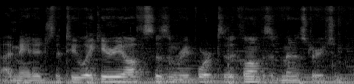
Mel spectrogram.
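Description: A man in his forties from Northwest Ohio, a fisheries administrator answering interview questions in a measured way with frequent pauses and restarts. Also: on the low side, fairly even intonation, creaky, warm tone, faint music behind.

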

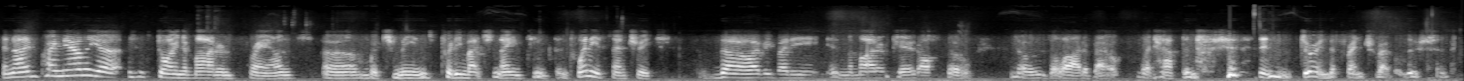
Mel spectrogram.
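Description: A woman history professor explaining as a panel guest in a measured, lecturing way. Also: on the low side, expressive, vocal fry. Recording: tinny phone-like line.

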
